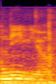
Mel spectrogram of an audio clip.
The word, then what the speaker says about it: niño: El Niño. Good. The N is Nia. El Niño.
